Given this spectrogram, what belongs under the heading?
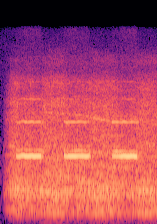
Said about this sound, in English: Public works trucks line up to load sand onto their flatbeds.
